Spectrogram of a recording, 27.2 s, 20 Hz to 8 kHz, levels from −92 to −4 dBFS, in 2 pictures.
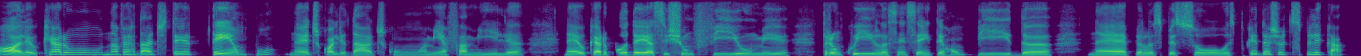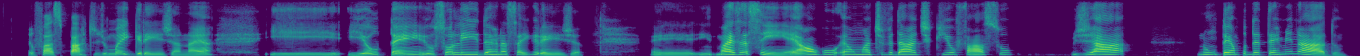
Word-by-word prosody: Olha, 175 -7 +5
eu 180 - -4
quero, 255 +4 -2
na 230 -1 -4
verdade, 225 -2 -1
ter 225 0 -2
tempo, 210 +5 +1
né, 185 -1 -1
de 190 - -8
qualidade 170 -2 -3
com 165 0 -16
a 165 - -11
minha 170 -1 -6
família, 165 +1 -5 0.4
né, 170 +1 0
eu 180 - -1
quero 175 0 +3
poder 185 0 +3
assistir 190 +3 -2
um 200 - -6
filme 185 -3 -5 0.3
tranquila 180 -1 -2
sem 175 +1 -8
ser 175 +1 -3
interrompida, 170 -1 -4 0.3
né, 165 +1 +1
pelas 165 -1 -6
pessoas. 170 -2 -5
Porque, 210 - -6
deixa 225 +3 -2
eu - - -6
te 235 - -26
explicar, 245 +1 -4 0.4
eu - - -9
faço 185 0 +3
parte 180 0 +4
de 185 - -8
uma 195 +2 +1
igreja, 160 -8 -3
né, 165 +7 -1 0.6
e 180 -2 -7
e 185 0 -6
eu 205 +4 +1
tenho 220 0 +3
eu 215 0 -1
sou 240 +3 +1
líder 240 -1 +1
nessa 225 - -1
igreja. 155 - -3 0.7
Eh, - - -9 0.5
e - - -17
mas, 235 +5 +9
assim, 220 - +2
é 180 - +2
algo 240 +6 +5
é - - 0
uma 240 +1 -1
atividade 250 0 +2
que 265 - -11
eu 255 - -4
faço 135 - -2 0.6
já 235 +4 +7 0.7
em 235 - -8
um 265 +3 -3
tempo 265 0 +3
determinado, 275 - +3
185 Hz, 145 wpm, -24 LUFS, 170-235 Hz, 0.7 s, mas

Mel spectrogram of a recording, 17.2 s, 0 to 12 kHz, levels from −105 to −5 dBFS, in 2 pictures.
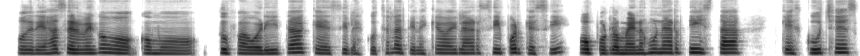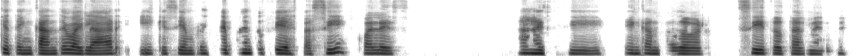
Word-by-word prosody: ¿podrías 200 -1 0
hacerme 210 -2 +4
como 215 -4 +3
como 185 -2 -2 0.2
tu 215 -1 +5
favorita? 195 +4 +3
Que 205 -6 -1
si 205 +2 -4
la 180 - -6
escuchas, 180 +6 -8
la 230 -1 +2
tienes 180 -2 -5
que 215 - -4
bailar 205 0 0
sí 220 +2 -1
porque 215 -4 +1
sí, 225 +8 -6
o, 215 -1 +7
por 200 -1 0
lo 195 - +7
menos 190 +2 +4
un 225 0 +4
artista 225 0 +4 0.3
que 210 - -1
escuches 220 +5 +1
que 215 - -2
te 195 -2 -7
encante 180 +2 0
bailar 180 -2 0 0.2
y 185 0 -8
que 180 - -11
siempre 185 0 -5
esté, 200 +3 -7
pues, 205 +1 -6
en 205 - +2
tu 205 - -14
fiesta 180 -4 -1
¿Sí? 225 +8 -3
¿Cuál 190 -1 -3
es? 175 -1 -2 1.2
Ay 195 -2 +1 0.2
sí, 175 -2 -8 0.2
encantador. 180 -2 -4 0.3
Sí, 200 -3 -1
totalmente. 175 -1 -8
195 Hz, 155 wpm, -25 LUFS, 180-215 Hz, 1.2 s, o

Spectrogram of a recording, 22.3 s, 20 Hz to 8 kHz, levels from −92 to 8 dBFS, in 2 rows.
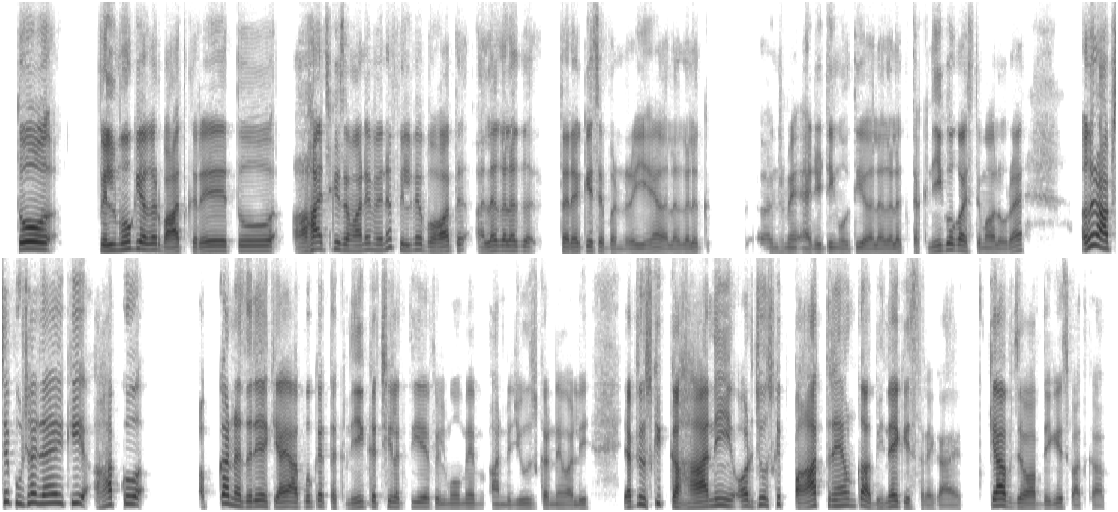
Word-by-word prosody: तो 215 0 +11 0.5
फ़िल्मों 175 +5 +4
की 225 -1 +2
अगर 195 -2 +3
बात 130 +1 +4
करें 155 +4 0
तो 155 - -5 0.5
आज 205 +1 +4
के 215 - -2
ज़माने 175 +1 0
में 175 -2 -5
ना 255 - -4
फ़िल्में 190 -5 -5
बहुत 140 +5 0
अलग-अलग 155 0 -4 0.4
तरह 130 0 -1
के 150 - +1
से 140 - -7
बन 115 -1 -11
रही 115 +2 -8
है 130 +3 -6
अलग-अलग 115 +3 -10 0.6
अ, 130 - -13
जो 125 -1 -18
में 125 0 -7
एडिटिंग 115 +3 -7
होती 115 +3 -12
है, 130 - -4
अलग-अलग 120 +3 -8
तकनीकों 165 +8 -5
का 175 - +1
इस्तेमाल 125 -5 -8
हो 110 - -10
रहा - - -4
है। - - -6 0.6
अगर 330 - +6
आपसे 310 +5 +6
पूछा 260 +2 0
जाए 270 +1 +2
कि 275 +1 0
आपको 235 +2 -1 0.7
आपका 265 - +2
नज़रिया 175 -3 +1
क्या 155 -2 +1
है 160 - +4
आपको 150 +2 -1
क्या 175 - 0
तकनीक 145 +6 -6
अच्छी 165 - -5
लगती 150 0 -8
है 145 - -2
फ़िल्मों 130 0 -10
में 130 0 -7 0.2
आन 115 -1 -10
यूज़ 120 +1 -12
करने 115 0 -8
वाली? 115 +2 -9 0.4
या 160 - +4
फ़िर 230 - -2
उसकी 260 - -2 0.2
कहानी 160 +8 +4
और 175 +2 -1
जो - - 0
उसके 215 +2 -5
पात्र 195 0 +3
हैं 190 - +2
उनका 195 -2 0
अभिनय 130 +7 +1
किस 135 - -11
तरह 100 - -13
का 100 - -8
है? 100 0 -14 0.3
क्या 200 0 +9
आप 195 - +4
जवाब 125 -1 -2
देंगे 115 +4 -7
इस 135 - -8
बात - - -10
का? - - -11
155 Hz, 215 wpm, -23 LUFS, 125-190 Hz, 0.7 s, तो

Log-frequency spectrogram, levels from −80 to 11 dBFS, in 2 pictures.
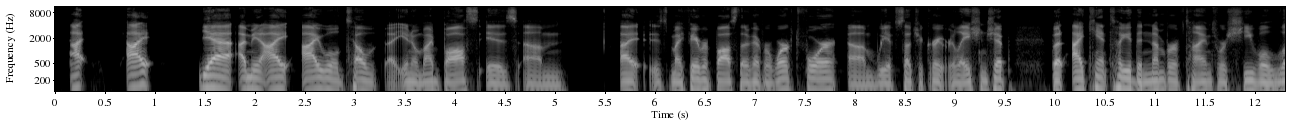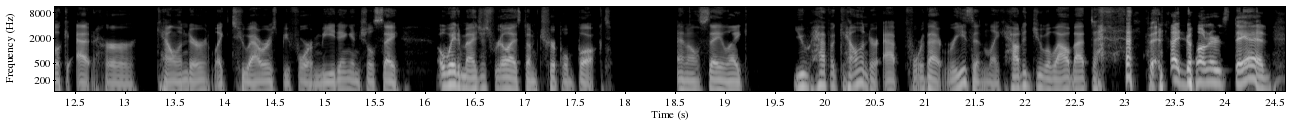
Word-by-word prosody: I - - +4 0.4
I - - +6 0.5
Yeah, 130 -1 +6
I 110 - +3
mean, 115 -1 -1
I 115 +2 +3
I 110 +1 +4
will 110 -4 -4
tell 95 +3 -3
uh, - - -4
you 95 - -5
know, 90 -2 -4
my 95 +2 -2
boss 95 0 -1
is, 85 -3 -5
um, 80 -1 -8 0.5
I - - +1
is 90 - -11
my 90 -1 -3
favorite 105 0 -3
boss 95 -2 0
that 90 - -5
I've 90 - -5
ever 90 -1 -5
worked 110 +3 -2
for. 110 -1 -1
Um, 80 -1 -4
we 85 - -6
have 85 - -6
such - - -6
a - - -8
great - - -4
relationship, 95 +2 -3 0.4
but - - +2
I 110 0 +5
can't 115 +1 -5
tell 125 0 -3
you 110 - +2
the 95 -2 -3
number 100 +2 -3
of - - -11
times 95 -2 -4
where 90 -2 -5
she 100 +4 -5
will 90 -2 -2
look 100 0 -1
at - - +2
her 85 -2 -4 0.2
calendar, 95 +2 -2
like, 85 -2 -6
2 95 -2 -3
hours 95 0 0
before 90 +2 -6
a - - -6
meeting, 95 +5 -3
and 95 - -6
she'll 95 -2 -5
say, 90 -2 +2 0.4
"Oh, 135 - +2
wait 155 -1 +8
a - - -3
minute, 115 -2 +3
I - - +2
just 120 -1 -7
realized 120 -3 +2
I'm 95 -2 -1
triple 100 -4 -4
booked," 85 - -3 0.6
and 100 -1 -1
I'll 95 -1 -3
say, 100 +2 +2
like, 95 -1 -2 0.4
"You 135 +1 +2
have 150 +5 0
a 145 - -4
calendar 140 - -2
app 100 0 -1
for 115 0 -7
that 110 -4 0
reason. 105 - -2
Like, 85 0 -7
how 120 - +3
did 140 -1 -5
you 125 -4 -2
allow 110 +2 +2
that 110 0 +1
to - - -3
happen?" - - +2
I 210 - +11
don't 175 +1 +6
understand. 175 - +7
100 Hz, 220 wpm, -25 LUFS, 90-115 Hz, 0.6 s, I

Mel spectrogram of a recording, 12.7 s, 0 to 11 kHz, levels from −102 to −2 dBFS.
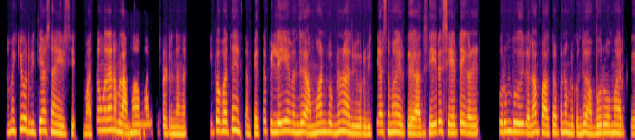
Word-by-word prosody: நமக்கே 235 +5 -1
ஒரு 220 - -2
வித்தியாசம் 225 +1 0
ஆயிருச்சு. 175 -2 -1 0.3
மத்தவங்க 245 +10 -3
தான் 260 - +2
நம்மள 215 -5 +2
அம்மா 195 +2 +1
அம்மான்னு 200 +2 -7
கூட்டுட்டுருந்தாங்க. 170 -4 -2 0.5
இப்ப 235 +4 +1
பார்த்தா, 225 -4 0
பெத்த 175 +6 -1
பிள்ளையே 215 +2 +3
வந்து 205 +1 +1 0.2
அம்மான்னு 210 +4 +1
கூப்ட்னோனா 210 +3 +1
அது 185 - +1 0.2
ஒரு 170 - 0
வித்தியாசமா 210 +3 -1
இருக்கு. 185 -1 -1
அது 170 +3 -4
செய்ற 200 +4 +2 0.2
சேட்டைகள். 195 -1 +1 0.5
குறும்பு 220 0 +2 0.2
இதெல்லாம் 205 +2 0
பார்க்கறப்ப 195 +2 0
நம்மளுக்கு 185 -3 0
வந்து 200 +3 +2
அபூர்வமா 190 +3 +2
இருக்கு. 180 -2 -8
200 Hz, 145 wpm, -19 LUFS, 185-215 Hz, 0.5 s, பிள்ளையே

